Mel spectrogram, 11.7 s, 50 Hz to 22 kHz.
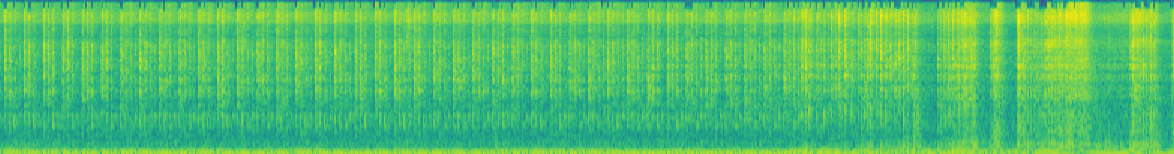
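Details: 1978 MG Midget 1.5 four-cylinder with side-draft carbs, revived after years neglected; lumpy, slightly uneven idle, then a throttle blip that stumbles a touch; runs alright but carbs still break up a little.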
